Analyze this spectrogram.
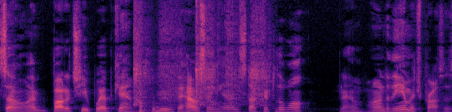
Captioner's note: saw noises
